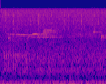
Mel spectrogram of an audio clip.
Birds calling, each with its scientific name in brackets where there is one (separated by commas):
Black-capped Chickadee (Poecile atricapillus), Eastern Phoebe (Sayornis phoebe)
